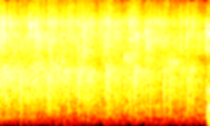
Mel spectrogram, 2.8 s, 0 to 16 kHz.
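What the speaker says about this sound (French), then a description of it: "est-ce qu'on peut faire un tonnerre d'applaudissements pour tous les partenaires qui ont accepté d'accompagner cette 8e édition?" Audience applause at a festival opening ceremony in Pointe-Noire, a moderately distant steady clapping from a crowd that continues evenly, ending with a brief thump.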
